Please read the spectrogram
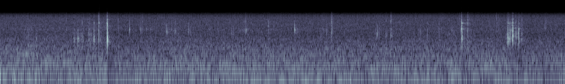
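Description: A cat crunching dry Temptations cat treats, a few crisp irregular crunches about a second apart, over a steady low background hum.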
